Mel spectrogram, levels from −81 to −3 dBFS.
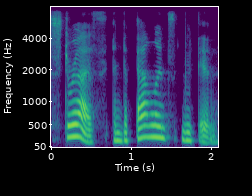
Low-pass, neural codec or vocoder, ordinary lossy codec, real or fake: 7.2 kHz; autoencoder, 22.05 kHz, a latent of 192 numbers a frame, VITS, trained on one speaker; MP3, 64 kbps; fake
